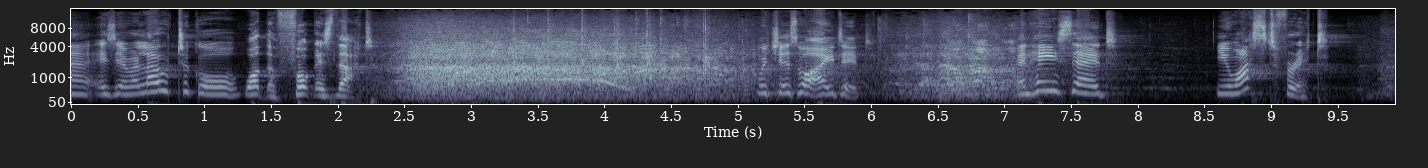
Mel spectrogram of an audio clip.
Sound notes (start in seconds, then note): 2.3 audience laughs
